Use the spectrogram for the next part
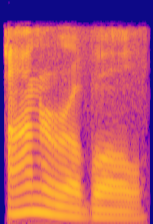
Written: honorable

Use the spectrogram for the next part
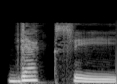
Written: dexie

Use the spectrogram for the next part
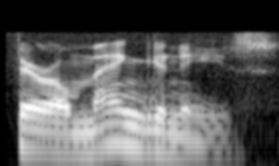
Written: ferromanganese

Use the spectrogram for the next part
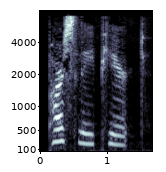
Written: parsleypiert

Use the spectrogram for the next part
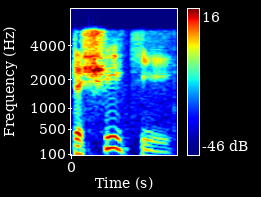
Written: dashiki

